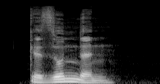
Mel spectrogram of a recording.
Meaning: inflection of gesund: 1. strong genitive masculine/neuter singular 2. weak/mixed genitive/dative all-gender singular 3. strong/weak/mixed accusative masculine singular 4. strong dative plural
- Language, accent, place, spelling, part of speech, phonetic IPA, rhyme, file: German, Germany, Berlin, gesunden, verb / adjective, [ɡəˈzʊndn̩], -ʊndn̩, De-gesunden.ogg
